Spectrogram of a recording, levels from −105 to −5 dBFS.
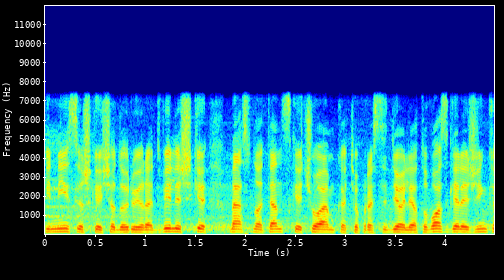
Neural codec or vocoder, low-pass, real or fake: none; 7.2 kHz; real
